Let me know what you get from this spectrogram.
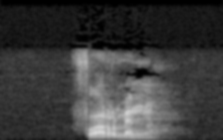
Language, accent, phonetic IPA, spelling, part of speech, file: German, Austria, [ˈfɔʁmən], Formen, noun, De-at-Formen.ogg
- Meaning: plural of Form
